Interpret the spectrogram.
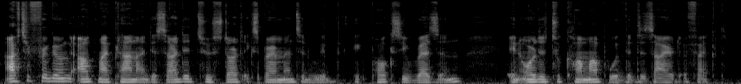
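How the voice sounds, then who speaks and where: A young man with a fairly low voice walks through his art projects like a student presentation. He speaks in a measured, careful way, sometimes pausing on a filler or restarting a phrase. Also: fairly even intonation, vocal fry, fairly bright tone. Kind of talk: reading a presentation.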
